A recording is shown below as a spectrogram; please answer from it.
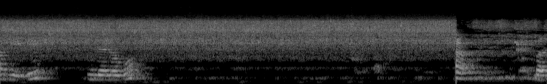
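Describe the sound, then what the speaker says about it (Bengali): Paneer cubes frying in oil in a pan with turmeric and chilli powder give a steady, close sizzle throughout. A voice talks over it, and a sharp utensil knock sounds near the end. "আমি পনিরগুলো হালকা ভেজে তুলে নেবো।"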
